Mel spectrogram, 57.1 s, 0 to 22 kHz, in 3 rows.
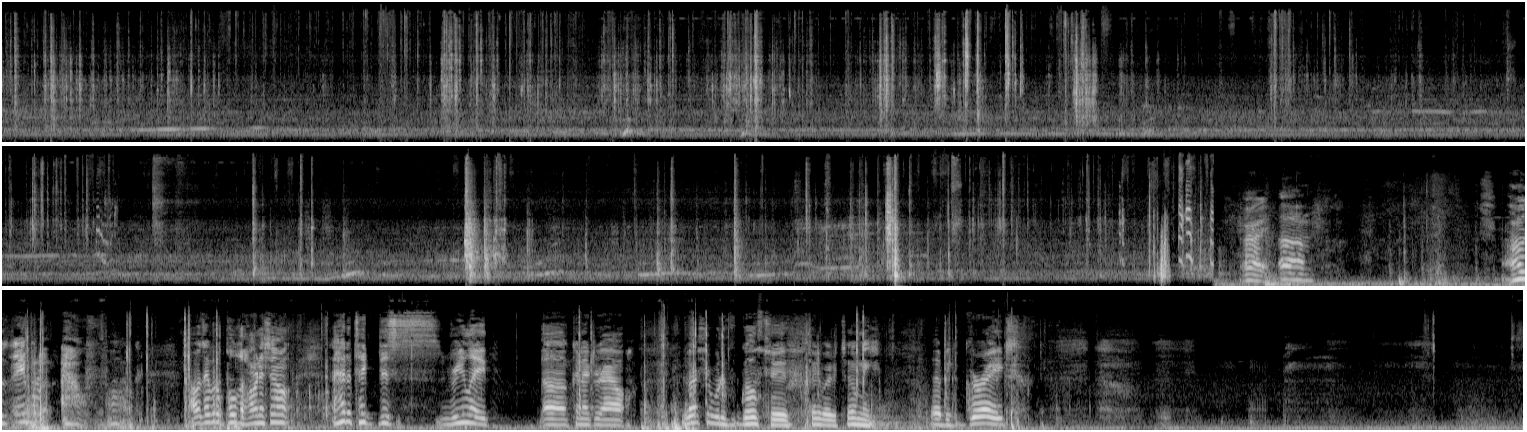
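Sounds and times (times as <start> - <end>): plastic connectors clicking and rattling: 0.0 - 14.8
steady low hum: 0.0 - 57.0.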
